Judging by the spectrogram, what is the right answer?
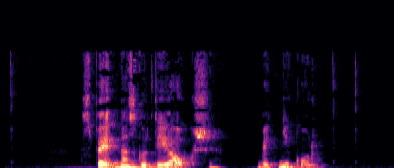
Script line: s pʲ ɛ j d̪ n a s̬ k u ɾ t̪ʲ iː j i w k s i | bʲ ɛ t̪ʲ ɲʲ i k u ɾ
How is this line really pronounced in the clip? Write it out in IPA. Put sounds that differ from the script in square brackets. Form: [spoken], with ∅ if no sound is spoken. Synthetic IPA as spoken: s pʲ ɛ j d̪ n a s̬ k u ɾ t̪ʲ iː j [a] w k [ʃ] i | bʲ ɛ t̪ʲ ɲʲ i k u ɾ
